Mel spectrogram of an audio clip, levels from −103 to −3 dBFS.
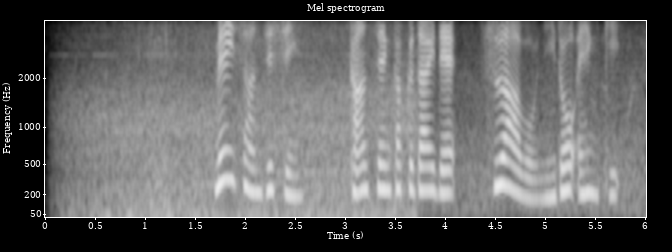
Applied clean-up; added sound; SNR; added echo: none; none; none; none.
